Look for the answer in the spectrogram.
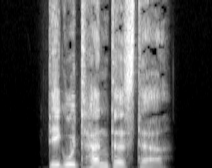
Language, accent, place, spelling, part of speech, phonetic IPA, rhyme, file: German, Germany, Berlin, degoutantester, adjective, [deɡuˈtantəstɐ], -antəstɐ, De-degoutantester.ogg
- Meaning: inflection of degoutant: 1. strong/mixed nominative masculine singular superlative degree 2. strong genitive/dative feminine singular superlative degree 3. strong genitive plural superlative degree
